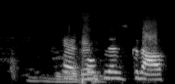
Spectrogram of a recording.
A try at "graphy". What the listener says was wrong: ग्राफी। मैंने सिखाया ना, इसका प्रोनाउंसिएशन ग्राफ नहीं है, ग्राफी।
